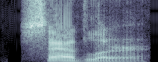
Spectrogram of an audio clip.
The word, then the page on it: saddler: American English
